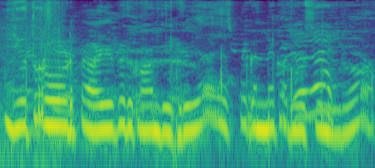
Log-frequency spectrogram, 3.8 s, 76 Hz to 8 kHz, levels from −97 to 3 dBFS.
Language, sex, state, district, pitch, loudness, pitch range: Hindi, male, Haryana, Jhajjar, 230 Hz, -13 LUFS, 215-245 Hz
